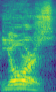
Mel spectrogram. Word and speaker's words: yaws: It's spelled yaws, but everywhere I heard it, mostly because it was British people talking yeah. yours. They called it yours.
